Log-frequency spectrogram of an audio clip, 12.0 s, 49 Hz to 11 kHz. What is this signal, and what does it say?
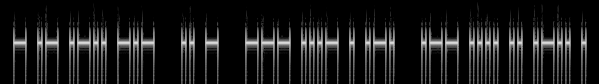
Morse code, heard as a keyed tone, about 15 wpm, 700 Hz. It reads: TALK IT OVER WHILE
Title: Sentences from Top 1300 Words 15wpm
